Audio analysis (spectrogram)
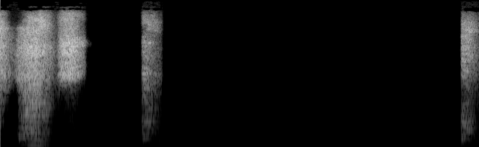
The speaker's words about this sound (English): Now, if you just breathe by rote and just, you know, let's say do a breath of fire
